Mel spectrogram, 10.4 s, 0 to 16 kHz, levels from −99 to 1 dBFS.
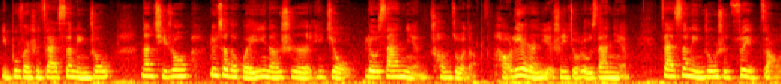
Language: Chinese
